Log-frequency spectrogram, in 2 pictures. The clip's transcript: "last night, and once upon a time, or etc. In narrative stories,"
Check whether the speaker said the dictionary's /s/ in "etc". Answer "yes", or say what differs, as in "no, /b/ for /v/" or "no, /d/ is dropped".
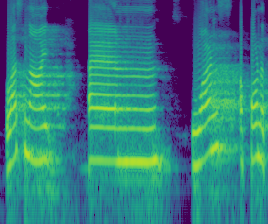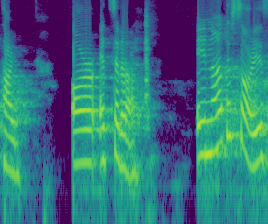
yes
